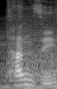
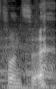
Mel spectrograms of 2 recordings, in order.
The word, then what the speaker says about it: Tunze: And as Roger just said, it's Miele, Porsche, Tunze. But I'm used to pronounce my name Tunze somehow. So in most of the videos I will do it wrong, but actually it's Tunze.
